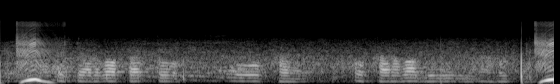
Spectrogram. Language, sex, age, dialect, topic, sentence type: Magahi, male, 31-35, Central/Standard, agriculture, question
